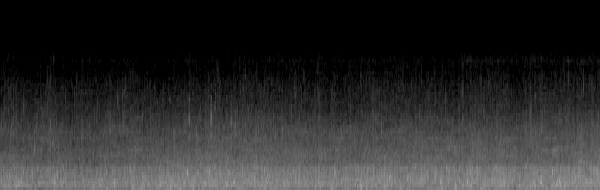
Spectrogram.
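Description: Waterfall's steady rush of falling water, an even roar with no other sound over it.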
